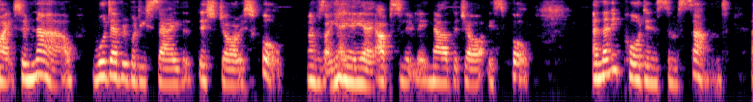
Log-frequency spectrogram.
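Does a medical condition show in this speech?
No.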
